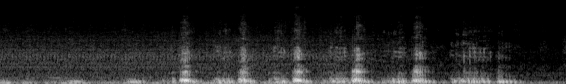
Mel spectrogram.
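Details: A male leopard (Panthera pardus) calling in the early morning gives a powerful, rasping sawing roar, a string of deep coughing grunts like a saw through wood.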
